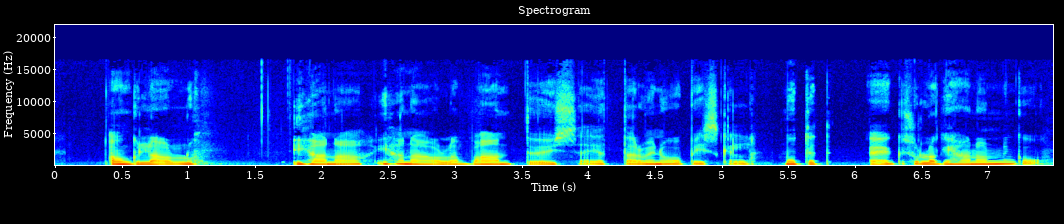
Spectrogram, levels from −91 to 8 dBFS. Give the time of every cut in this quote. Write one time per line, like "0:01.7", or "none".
0:05.4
